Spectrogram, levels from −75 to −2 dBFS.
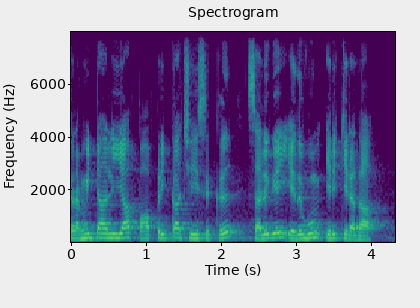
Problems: none marked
